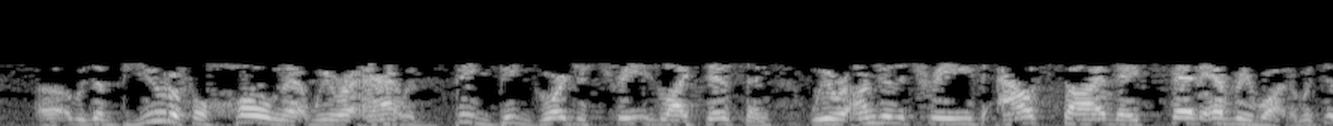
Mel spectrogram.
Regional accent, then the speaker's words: Miami, Florida, United States; born there; I was born in 1944, right here in Florida, in Miami, during the war.

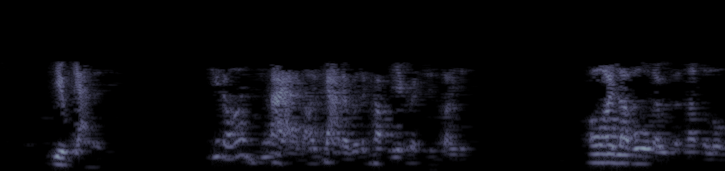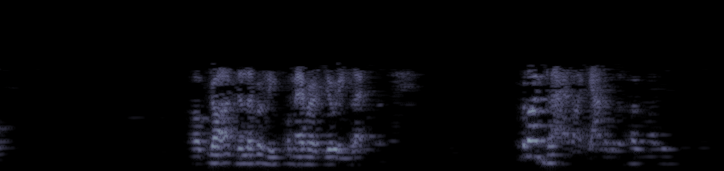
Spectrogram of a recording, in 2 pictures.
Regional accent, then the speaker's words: England, United Kingdom; You know, I'm always sort of boasting in the fact that I'm an Englishman.

